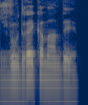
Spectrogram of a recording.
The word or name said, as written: je voudrais commander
